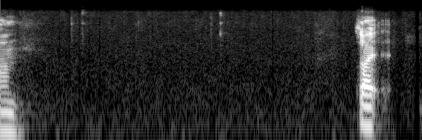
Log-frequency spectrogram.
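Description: Near silence on a web-conference line between a man's words, with a couple of faint, short clicks about one and two seconds in.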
